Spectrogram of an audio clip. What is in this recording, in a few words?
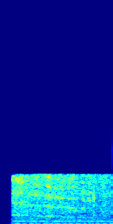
122 725MHz, scanner radio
